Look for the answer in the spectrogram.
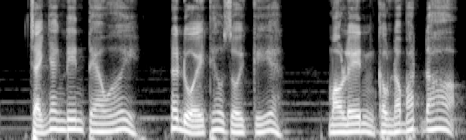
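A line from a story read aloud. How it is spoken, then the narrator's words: Panicked shouts while running. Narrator (Vietnamese): sự sợ hãi bùng lên, tiếng la hét vang vọng, cả lũ vừa chạy vừa rối rít gọi nhau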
